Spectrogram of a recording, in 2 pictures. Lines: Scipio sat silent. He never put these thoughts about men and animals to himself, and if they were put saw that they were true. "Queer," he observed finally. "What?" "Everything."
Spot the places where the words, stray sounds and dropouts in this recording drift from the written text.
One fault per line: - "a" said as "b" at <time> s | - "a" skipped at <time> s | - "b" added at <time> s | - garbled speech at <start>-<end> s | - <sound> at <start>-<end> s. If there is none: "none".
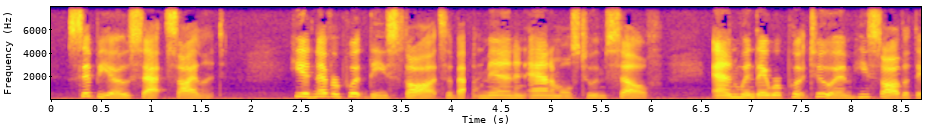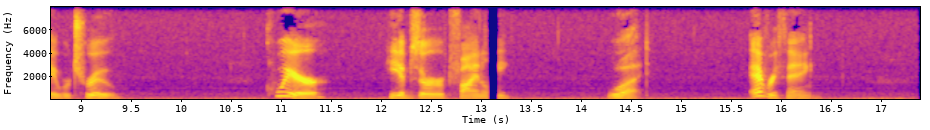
- "had" added at 2.5 s
- dropout at 4.2-4.3 s
- "if" said as "when" at 6.9 s
- "to him he" added at 7.7 s
- dropout at 13.1-13.2 s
